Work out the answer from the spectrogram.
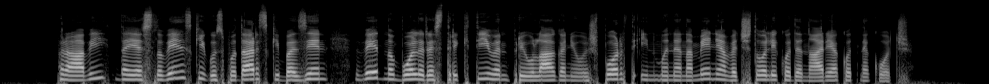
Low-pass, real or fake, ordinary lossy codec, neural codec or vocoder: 19.8 kHz; fake; none; vocoder, 44.1 kHz, 128 mel bands every 256 samples, BigVGAN v2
